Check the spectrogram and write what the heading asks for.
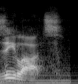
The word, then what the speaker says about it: zealots: One of them was what we would pronounce this word zealots, but it was pronounced zeelots.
